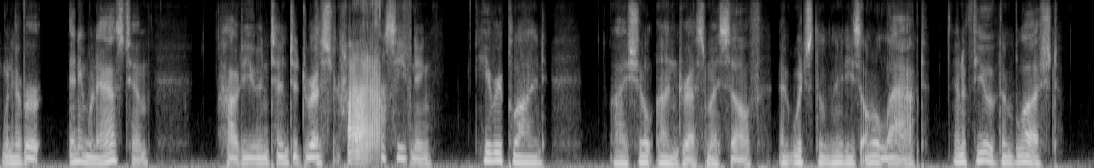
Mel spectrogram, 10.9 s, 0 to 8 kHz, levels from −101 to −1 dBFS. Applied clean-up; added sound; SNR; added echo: neural diffusion model UNIVERSE++.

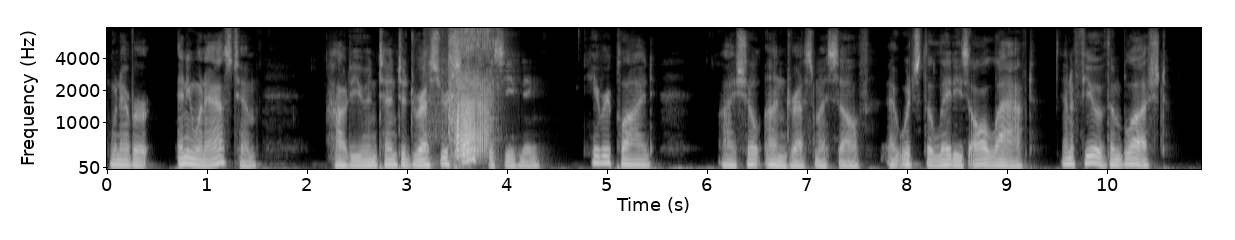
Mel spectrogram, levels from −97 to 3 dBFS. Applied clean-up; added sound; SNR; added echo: classical method log-MMSE.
